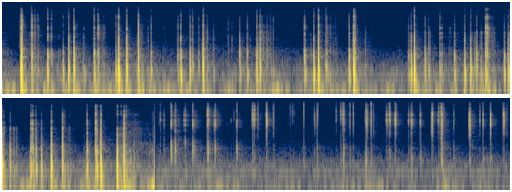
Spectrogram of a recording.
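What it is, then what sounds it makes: Textured cosmetic bag tapped. A textured cosmetic bag is tapped with quick, sharp taps that sound dry and crinkly, with no ring after each hit. The first part brings louder, spaced taps over a faint low hum. It then shifts to a faster, lighter, brighter flurry of tapping.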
